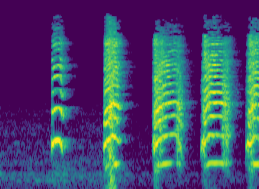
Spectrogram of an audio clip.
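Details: Pet cockatoo screaming loudly indoors in a crazy mood while its owner scolds it: five loud, harsh, honking screeches with rich harmonics, spaced roughly half a second apart, each short and abrupt.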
